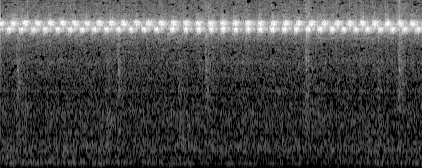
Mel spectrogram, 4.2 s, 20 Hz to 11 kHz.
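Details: Crickets chirping after dark, Samsung Galaxy S4 recording: fast regular high-pitched pulses in a sustained trill, faint ticks and low hum behind.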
